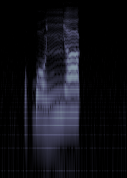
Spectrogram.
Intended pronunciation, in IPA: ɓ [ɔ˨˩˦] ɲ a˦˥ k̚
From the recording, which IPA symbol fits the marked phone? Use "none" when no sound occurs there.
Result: ɔ˨˩˦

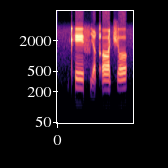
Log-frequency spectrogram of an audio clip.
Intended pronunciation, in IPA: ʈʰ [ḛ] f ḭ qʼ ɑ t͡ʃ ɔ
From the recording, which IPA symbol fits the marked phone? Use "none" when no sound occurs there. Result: e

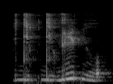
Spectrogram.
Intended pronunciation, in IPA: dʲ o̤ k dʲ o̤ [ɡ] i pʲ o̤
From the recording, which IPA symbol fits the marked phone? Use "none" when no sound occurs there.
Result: ɡ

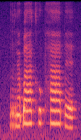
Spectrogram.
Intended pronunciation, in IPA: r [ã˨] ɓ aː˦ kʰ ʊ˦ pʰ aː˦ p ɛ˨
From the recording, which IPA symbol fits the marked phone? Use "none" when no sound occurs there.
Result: ã˨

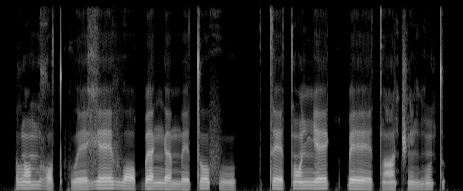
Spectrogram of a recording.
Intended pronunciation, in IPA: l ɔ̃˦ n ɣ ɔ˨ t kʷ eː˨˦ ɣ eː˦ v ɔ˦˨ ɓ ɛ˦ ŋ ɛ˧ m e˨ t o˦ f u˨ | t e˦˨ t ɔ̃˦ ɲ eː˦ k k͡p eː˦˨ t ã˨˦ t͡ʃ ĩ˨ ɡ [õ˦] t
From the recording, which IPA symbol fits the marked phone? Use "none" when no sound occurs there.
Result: ũ˦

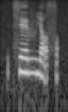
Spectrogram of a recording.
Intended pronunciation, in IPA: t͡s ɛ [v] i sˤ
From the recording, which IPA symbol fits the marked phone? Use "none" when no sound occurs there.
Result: v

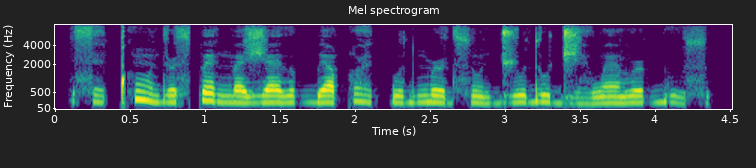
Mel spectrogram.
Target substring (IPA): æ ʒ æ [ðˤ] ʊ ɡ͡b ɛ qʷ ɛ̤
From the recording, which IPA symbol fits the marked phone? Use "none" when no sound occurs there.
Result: ð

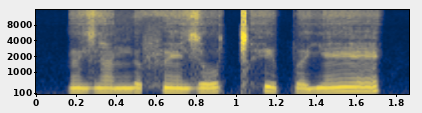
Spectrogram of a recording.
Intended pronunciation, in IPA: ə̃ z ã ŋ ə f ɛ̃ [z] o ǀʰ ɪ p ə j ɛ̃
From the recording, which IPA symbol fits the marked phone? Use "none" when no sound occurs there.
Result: z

